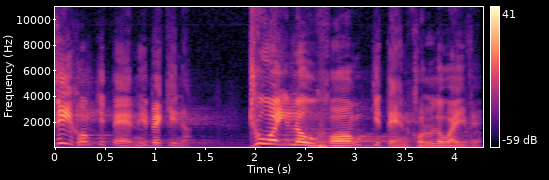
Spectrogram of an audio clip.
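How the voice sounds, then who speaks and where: A man preaching a sermon at a church service, slow and emphatic, with big swings in pitch and loudness. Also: very animated, long reverb tail.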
